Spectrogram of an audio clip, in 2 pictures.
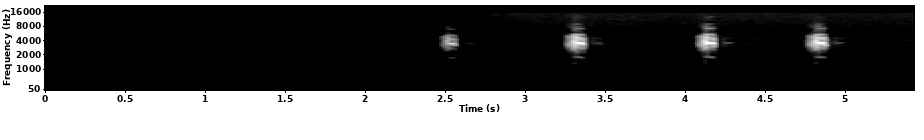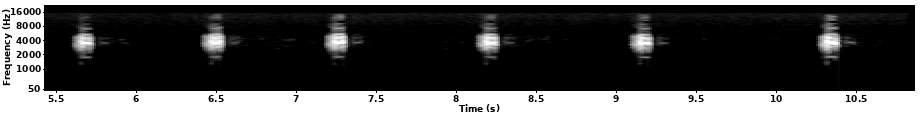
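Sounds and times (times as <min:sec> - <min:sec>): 
little tern calling: 0:02.5 - 0:10.8.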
